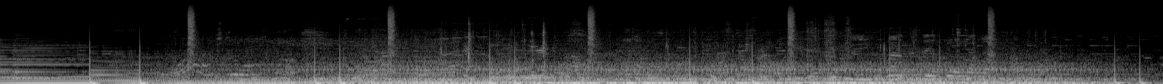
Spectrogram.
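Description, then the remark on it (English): A steady low rumble of a bus engine and road noise from inside a moving bus carrying mental health advocates on a five-hour ride from Buffalo to Albany, with occasional clicks and faint indistinct murmuring underneath. “After a five-hour ride to Albany, our bus reached the Capitol Complex at 8 a.m.”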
